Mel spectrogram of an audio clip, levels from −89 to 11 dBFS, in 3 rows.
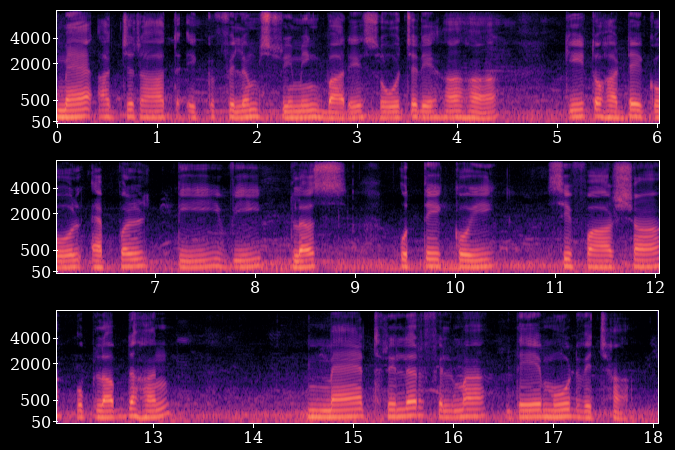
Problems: constant background noise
